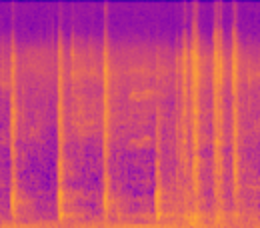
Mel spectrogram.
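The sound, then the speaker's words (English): A series of sharp raps on Mr. Benny's wooden back door by the man from the bakery shop delivering an order, about seven knocks in an uneven rhythm, moderately loud, with no voices. “There's someone at the back door.”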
